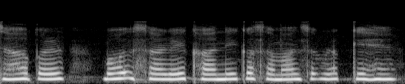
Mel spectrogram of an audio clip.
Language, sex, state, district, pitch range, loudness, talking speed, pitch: Hindi, female, Arunachal Pradesh, Longding, 240-255 Hz, -11 LUFS, 150 wpm, 245 Hz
